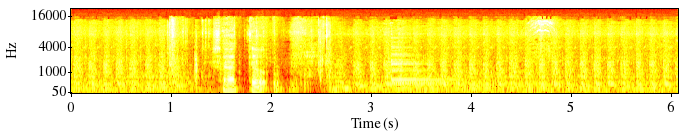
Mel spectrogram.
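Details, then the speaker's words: Ford Ranger diesel, cold morning start after sitting unused for months: starter chugs over about five times for a long spell before the engine catches; hard cold start, cause not yet identified. "oke oke lima kali bro yang lama baru kereta hidup kaki lepas sudah sudah hidup"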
